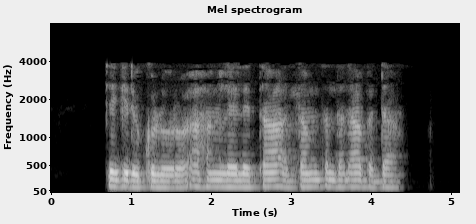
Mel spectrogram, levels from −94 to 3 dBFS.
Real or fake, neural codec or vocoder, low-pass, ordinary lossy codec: real; none; 7.2 kHz; AAC, 16 kbps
